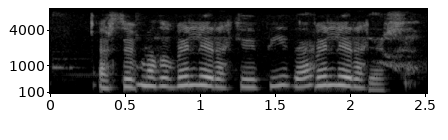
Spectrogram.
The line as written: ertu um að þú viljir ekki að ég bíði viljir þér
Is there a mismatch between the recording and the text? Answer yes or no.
no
